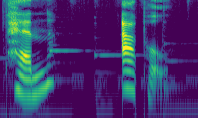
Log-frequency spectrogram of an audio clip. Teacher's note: En anglais, ce son est fortement aspiré au début d'un mot ou d'une syllabe accentuée.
